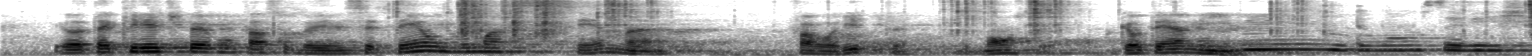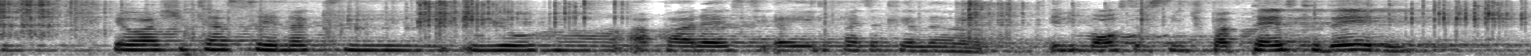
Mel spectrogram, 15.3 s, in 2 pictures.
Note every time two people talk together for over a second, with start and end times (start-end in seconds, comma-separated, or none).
none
